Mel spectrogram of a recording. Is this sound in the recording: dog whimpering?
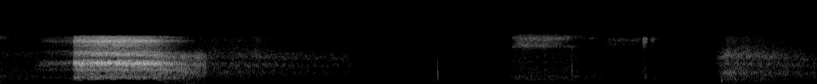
no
